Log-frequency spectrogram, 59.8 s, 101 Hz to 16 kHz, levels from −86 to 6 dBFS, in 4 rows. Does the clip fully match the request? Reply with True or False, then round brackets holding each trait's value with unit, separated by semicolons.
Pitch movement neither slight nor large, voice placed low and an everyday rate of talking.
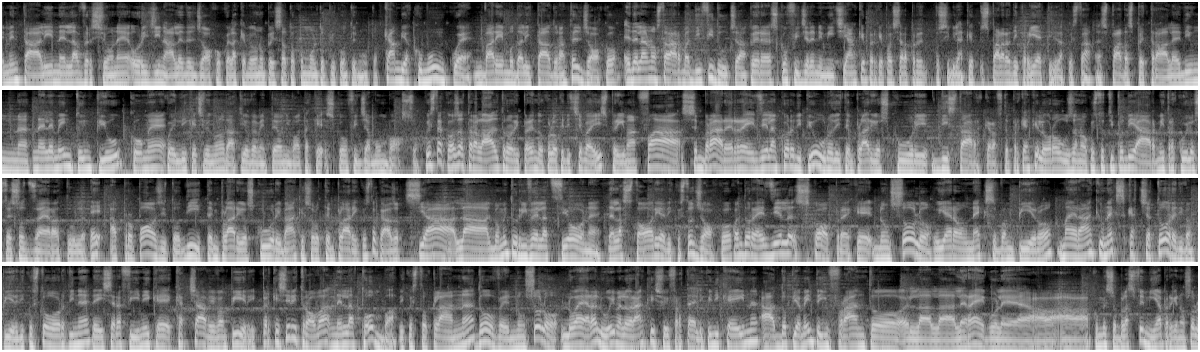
False (3.6 semitones; 115 Hz; 190 wpm)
